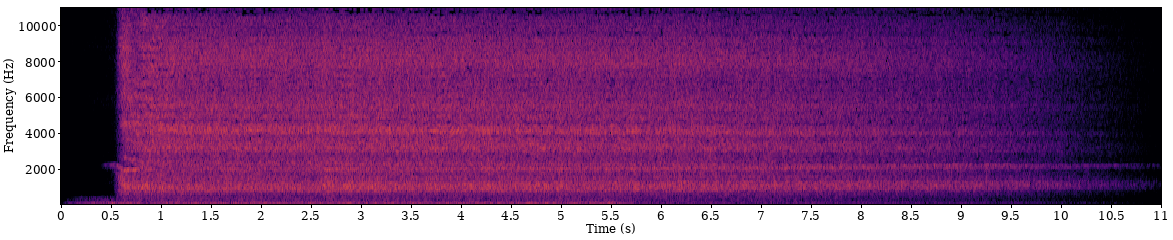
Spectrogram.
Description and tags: whisper inhalish1
Just some examples of processed breaths form pack "whispers, breath, wind". Extreme time-stretching (granular) and reverberation.
suspense, noise, breath, steam, processed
